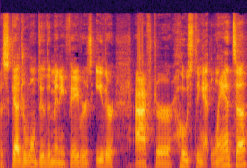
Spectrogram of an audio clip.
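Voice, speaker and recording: The pitch varies in an ordinary way at a moderate pace. The recording is very clean, with a silent background. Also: man. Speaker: sports livestream host. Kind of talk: live stream commentary. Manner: stumbling, self-correcting.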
